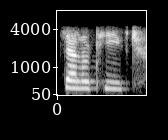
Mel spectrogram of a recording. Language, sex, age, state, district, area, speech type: Kashmiri, female, 18-30, Jammu and Kashmir, Budgam, rural, conversation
